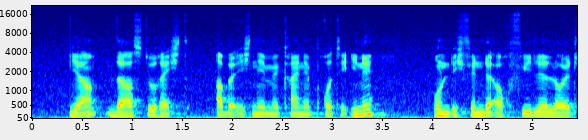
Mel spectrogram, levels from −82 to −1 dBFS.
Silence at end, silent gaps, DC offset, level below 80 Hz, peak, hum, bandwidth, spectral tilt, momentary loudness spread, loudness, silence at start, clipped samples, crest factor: 0 s; none; under 0.1%; -52 dBFS; -12 dBFS; none; over 20 kHz; -6 dB/octave; 6 LU; -32 LUFS; 0 s; under 0.1%; 20 dB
